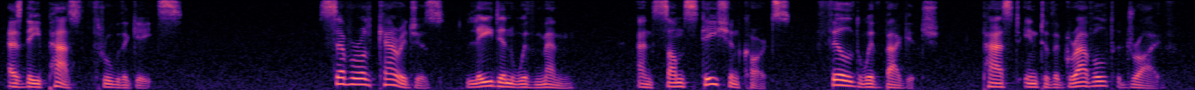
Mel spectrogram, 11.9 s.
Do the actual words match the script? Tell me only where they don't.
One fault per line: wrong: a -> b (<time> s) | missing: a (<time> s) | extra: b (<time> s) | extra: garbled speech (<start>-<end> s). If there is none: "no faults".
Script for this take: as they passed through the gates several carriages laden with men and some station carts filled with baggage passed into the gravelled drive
no faults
